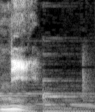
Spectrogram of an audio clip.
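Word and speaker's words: 二: of Yume Nikki, and in Japanese 2 is pronounced ni.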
